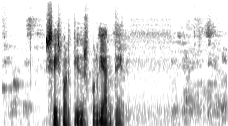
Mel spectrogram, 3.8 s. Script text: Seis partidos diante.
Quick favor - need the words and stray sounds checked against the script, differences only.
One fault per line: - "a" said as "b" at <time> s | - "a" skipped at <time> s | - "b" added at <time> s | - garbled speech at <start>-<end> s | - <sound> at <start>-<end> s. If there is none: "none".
- "por" added at 1.5 s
